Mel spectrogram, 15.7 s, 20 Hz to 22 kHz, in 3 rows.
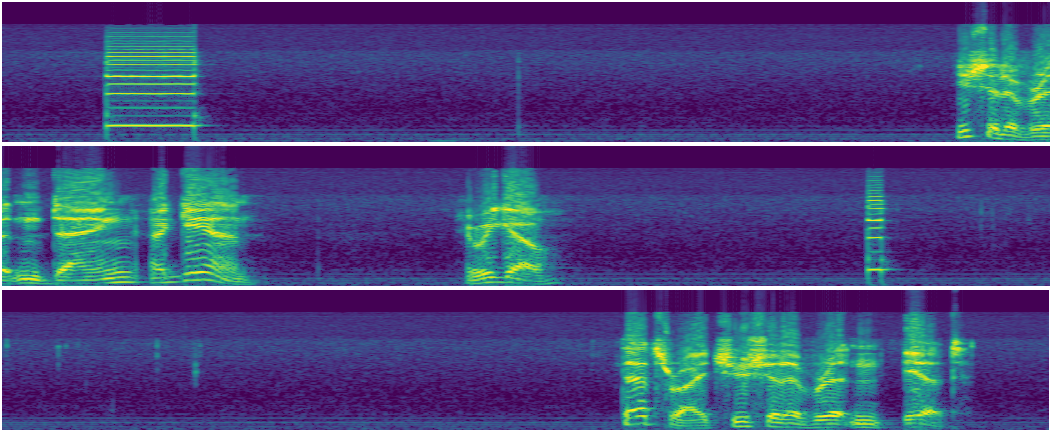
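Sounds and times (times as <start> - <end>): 
long buzzy electronic beep in a listening exercise: 0.5 - 1.1, 9.6 - 9.8
speech: 4.8 - 6.6, 7.5 - 8.1, 13.7 - 15.4.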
